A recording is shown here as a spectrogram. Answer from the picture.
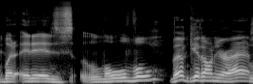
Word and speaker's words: Louisville: mized teeth that's the only word you can pronounce brand is that accurate yeah it's pretty good yeah he's right but it is lville they'll get on your ass L on your ass yeah Louisville louville so Elizabeth Town Kentucky is the Orlando Bloom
